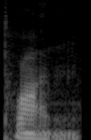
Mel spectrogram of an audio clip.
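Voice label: "tuan3", Mandarin Chinese; Cours-de-Chinois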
